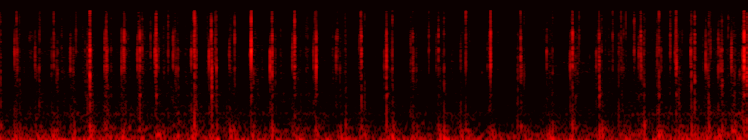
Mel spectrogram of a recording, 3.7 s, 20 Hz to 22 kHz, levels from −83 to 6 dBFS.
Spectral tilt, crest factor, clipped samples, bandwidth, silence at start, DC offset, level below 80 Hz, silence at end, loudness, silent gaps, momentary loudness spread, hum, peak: -1 dB/octave; 38 dB; under 0.1%; 17 kHz; 0 s; under 0.1%; -64 dBFS; 0 s; -49 LUFS; none; 7 LU; none; -14 dBFS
